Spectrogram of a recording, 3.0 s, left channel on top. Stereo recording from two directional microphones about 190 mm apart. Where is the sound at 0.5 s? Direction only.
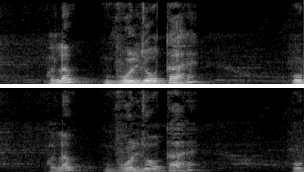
20° left (ahead or behind).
